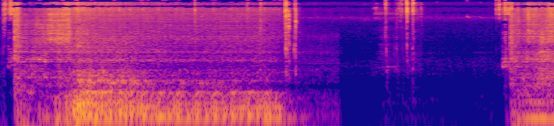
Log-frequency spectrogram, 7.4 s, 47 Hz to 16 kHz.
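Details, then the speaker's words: 1984 Porsche 928 cranking: a heavy, rough growl and grind for about three seconds, repeating on the next try. The starter misbehaving is suspected, not confirmed. "There, that's the noise right there. Hear that growling, grinding noise? That's the one."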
